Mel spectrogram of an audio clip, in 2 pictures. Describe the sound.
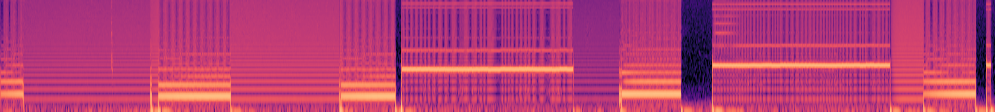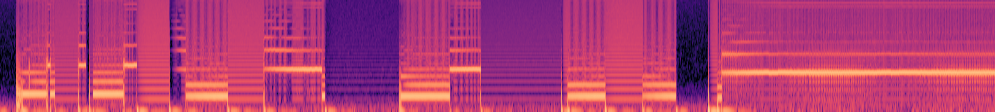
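Electronic tones from a sensor as a hand passes over it: steady, harmonic-rich tones keep cutting out and jumping to new pitches, giving many abrupt stops and restarts in an erratic, stuttering pattern, with no voices.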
